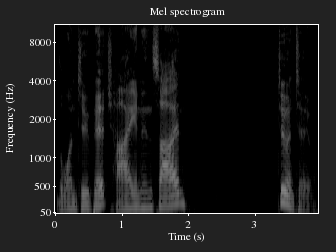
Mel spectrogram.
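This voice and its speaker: A man's voice: mid-range voice, expressive, unhurried, a bit bright, no echo. A man doing live baseball play-by-play commentary as the show's announcer, in terse, clipped calls.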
